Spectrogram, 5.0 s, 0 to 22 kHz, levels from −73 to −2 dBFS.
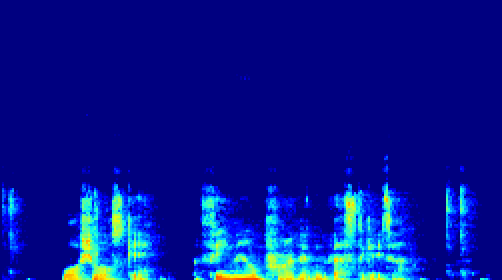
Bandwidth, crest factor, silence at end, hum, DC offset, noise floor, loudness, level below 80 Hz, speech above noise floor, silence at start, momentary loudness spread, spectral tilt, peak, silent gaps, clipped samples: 7.8 kHz; 20 dB; 0.2 s; none; under 0.1%; -47 dBFS; -25 LUFS; -50 dBFS; 22 dB; 0.1 s; 22 LU; -4.5 dB/octave; -6 dBFS; 0.41-0.58 s; under 0.1%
